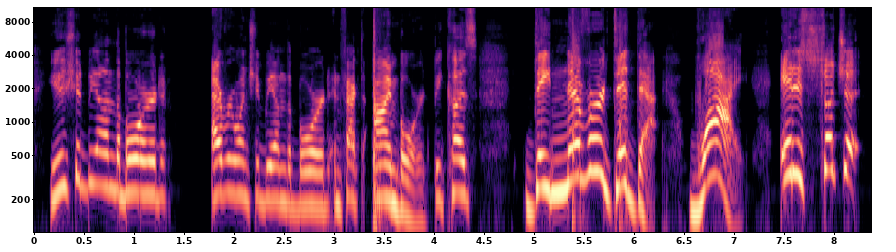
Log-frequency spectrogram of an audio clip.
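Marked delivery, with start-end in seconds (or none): 3.0-8.3 getting worked up, angry, rising, increasingly loud. Talking to a friend about Sega's board, getting loud and mad. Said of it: "I'm getting loud. I'm getting mad".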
